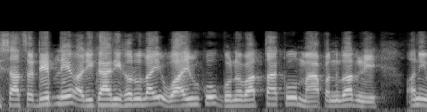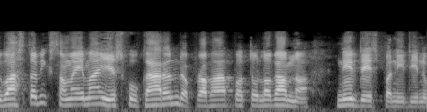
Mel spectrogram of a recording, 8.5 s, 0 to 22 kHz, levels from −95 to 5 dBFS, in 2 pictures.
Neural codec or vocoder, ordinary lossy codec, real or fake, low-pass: codec, 16 kHz, 2 kbps, X-Codec, WavLM features, trained on Multilingual LibriSpeech; none; fake; none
